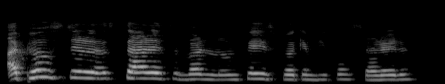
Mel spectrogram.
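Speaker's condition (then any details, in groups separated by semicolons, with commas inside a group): Cerebral palsy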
